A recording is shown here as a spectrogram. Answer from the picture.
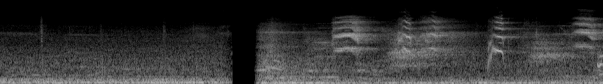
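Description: Birds squawking in short, curved calls from about three seconds in, repeated several times over a steady low rumble. The sound drops out completely for a moment just after two seconds.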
